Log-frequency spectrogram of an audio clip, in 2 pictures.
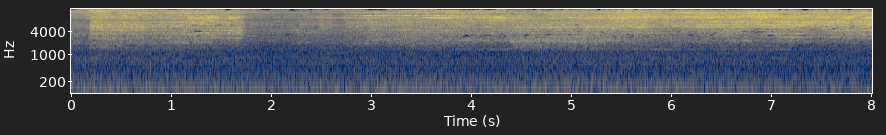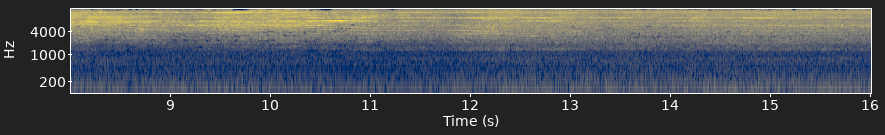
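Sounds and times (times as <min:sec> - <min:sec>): train cars rattling: 0:00.0 - 0:16.0
train wheels rumbling on rail: 0:00.0 - 0:16.0.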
